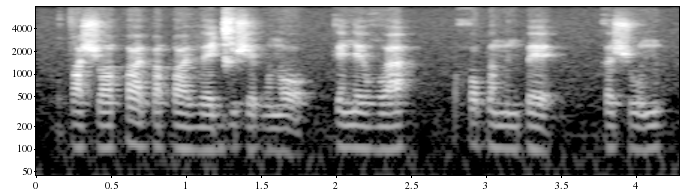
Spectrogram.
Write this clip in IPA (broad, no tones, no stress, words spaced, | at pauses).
tˤoʃɔ qʷɛɪ̯pɛqʷɛɪ̯vɛ d͡ʑɘʃɛbɔnɔ | kɛnɛɪ̯ʁʷa | xɔpɐmɘnpɛ | kɐʃon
